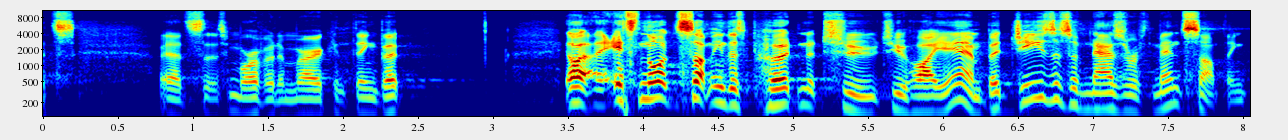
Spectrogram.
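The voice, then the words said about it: Australian accent. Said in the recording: “you can pick up my accent and go, where are you from? Austria? No, Australia.”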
